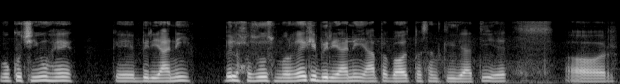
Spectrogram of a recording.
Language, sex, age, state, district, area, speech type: Urdu, male, 30-45, Uttar Pradesh, Aligarh, rural, spontaneous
